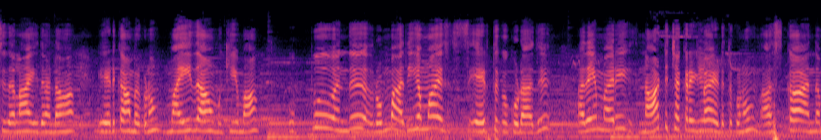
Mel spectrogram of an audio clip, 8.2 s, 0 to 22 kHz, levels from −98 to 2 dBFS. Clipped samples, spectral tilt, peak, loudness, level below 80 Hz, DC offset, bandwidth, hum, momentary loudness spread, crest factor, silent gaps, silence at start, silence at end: under 0.1%; -5 dB/octave; -6 dBFS; -24 LUFS; -42 dBFS; under 0.1%; 12 kHz; none; 6 LU; 18 dB; none; 0 s; 0 s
